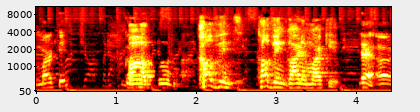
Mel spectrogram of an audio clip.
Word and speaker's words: Covent Garden: I want to pronounce it proper. Covenant Market. Covent Garden Market.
